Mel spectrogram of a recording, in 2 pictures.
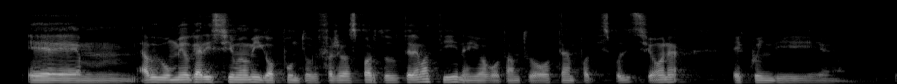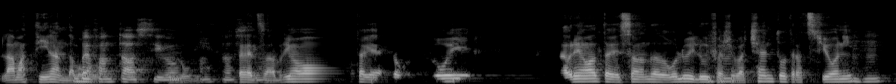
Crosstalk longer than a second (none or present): none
